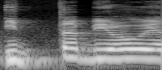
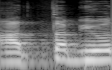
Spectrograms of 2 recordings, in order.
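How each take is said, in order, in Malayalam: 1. ഈ വാക്ക് i സ്വരാക്ഷരത്തിലാണ് തുടങ്ങുന്നത്. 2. ഈ വാക്ക് a സ്വരാക്ഷരത്തിലാണ് തുടങ്ങുന്നത്. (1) "ഇത്തബിഉ എന്ന് തന്നെ വായിക്കണം" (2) "ചിലപ്പോൾ അത് അത്തബിഉ എന്നൊക്കെ വായിക്കാനൊക്കെ സാധ്യതയുണ്ട്"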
